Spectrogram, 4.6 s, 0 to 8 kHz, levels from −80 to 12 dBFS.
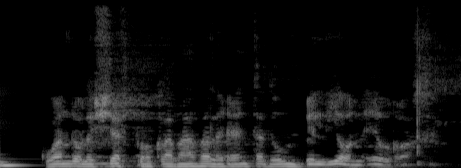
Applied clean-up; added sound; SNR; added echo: classical method WPE with log-MMSE.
